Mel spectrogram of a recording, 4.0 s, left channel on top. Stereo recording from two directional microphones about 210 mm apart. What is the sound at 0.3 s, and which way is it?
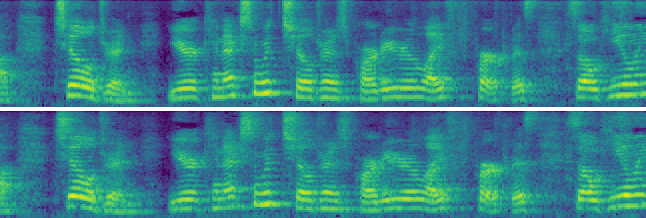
Speech, 45° left (ahead or behind).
